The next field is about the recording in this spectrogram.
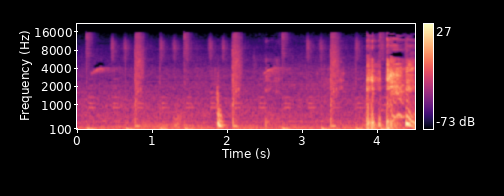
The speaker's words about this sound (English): Yes, I'm still getting over my little cold, guys. Sorry about that. But I was trying to hold it. And my stomach was like, nope, cough, let it out. So I let it out.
